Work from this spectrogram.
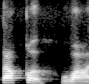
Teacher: तो हम क्या करें, यहाँ पर काफ है, यहाँ देख सकते हैं काफ, तो क्या करेंगे हम यहाँ कलकला करेंगे, कलकला यानी आवाज इको की तरह पढ़नी है, ठीक है, हिला के पढ़नी है, कलकला करनी है, यानी यहाँ पर आवाज लौट कर आएगी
